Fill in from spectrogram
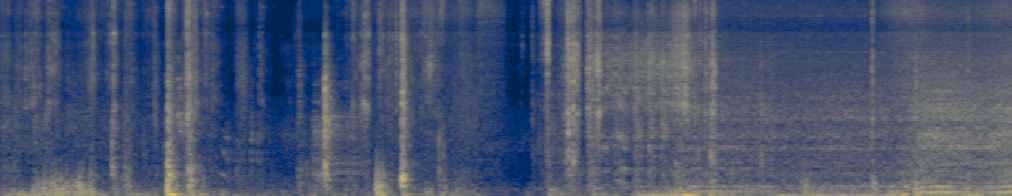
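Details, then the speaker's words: Chevy Trailblazer six-cylinder, intake piece off, just after fitting all six new coils and new spark plugs: cranks briefly, catches at once, settles into an even, steady idle with no misfire or stumble; running nice and smooth. "you're actually running nice and smooth"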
